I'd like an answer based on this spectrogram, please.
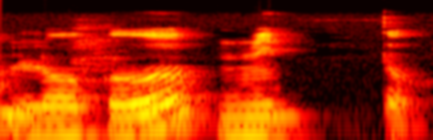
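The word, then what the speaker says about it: লোকনৃত্য: তাহলে মধ্য অ এর উচ্চারণ রিকার, মধ্য অ এর পরে রিকার, তাহলে মধ্য অ এখানে ক তারপরে রিকার রয়েছে, সে তাহলে কি হবে, মধ্য অ এর উচ্চারণ ও এর মতো হবে। কেমন, লোক নৃত্য। ঠিক আছে, তাহলে মাঝখানের অ এর উচ্চারণ ও এর মতো হয়েছে, এই যে আমরা দেখতে পাচ্ছি অ ওকার।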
